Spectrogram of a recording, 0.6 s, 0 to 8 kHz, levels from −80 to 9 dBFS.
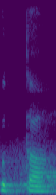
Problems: none marked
